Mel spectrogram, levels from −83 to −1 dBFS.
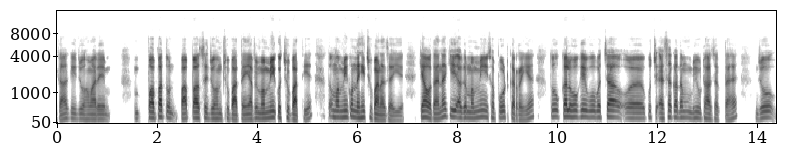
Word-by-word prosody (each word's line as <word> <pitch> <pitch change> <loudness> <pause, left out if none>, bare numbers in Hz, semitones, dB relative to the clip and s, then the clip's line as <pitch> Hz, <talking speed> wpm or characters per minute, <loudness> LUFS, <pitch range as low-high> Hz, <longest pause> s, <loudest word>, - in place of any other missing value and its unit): कहा 130 - -3
कि 135 0 -6
जो 125 0 -5
हमारे 120 +1 -1
उम, 115 +4 -18 0.2
पापा 150 +3 +4
तो 155 -3 -7 0.2
पापा 135 +3 +5
से 145 0 -5
जो 130 0 -1
हम 130 0 -5
छुपाते 115 -3 0
हैं 115 - 0
या 125 - +3
फिर 145 - -4
मम्मी 140 +4 +7
कुछ 150 -4 -2
छुपाती - - +1
है, - - -6 0.3
तो - - -7
मम्मी 165 0 +2
को 180 - -4
नहीं 160 -1 +3
छुपाना 125 -6 +3
चाहिए। 100 -1 -5 0.3
क्या 165 +1 +5
होता 135 -4 +2
है 130 - +4
ना 175 +7 +2
कि 180 -2 +1
अगर 155 +1 -3
मम्मी 165 +4 0
सपोर्ट 155 +3 -6
कर - - +1
रही 110 0 -1
है, 150 +6 -3 0.3
तो 180 0 -5
कल 180 0 +7
होके 175 +1 +3
वो 165 -1 -6
बच्चा 170 +2 +1
व 145 -2 -7 0.3
अ, - - -9
कुछ 160 -2 -5
ऐसा 135 +5 -1
कदम 155 -2 -3
भी 145 +2 -5
उठा 135 -2 -1
सकता - - -7
है - - -6 0.4
जो 150 +5 -3
145 Hz, 215 wpm, -24 LUFS, 130-165 Hz, 0.4 s, मम्मी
